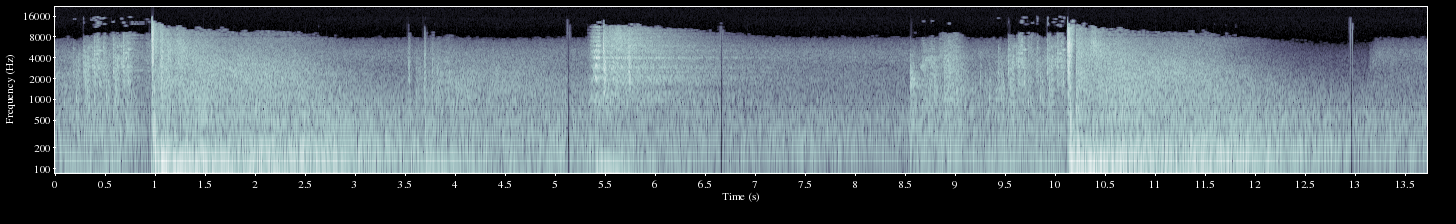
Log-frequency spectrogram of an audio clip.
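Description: Heavy naval guns fire with deep booming blasts that rumble away.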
